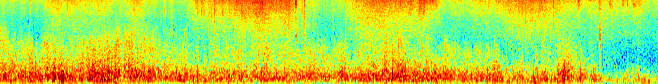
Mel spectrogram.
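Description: Wind buffeting the camera's microphone: a loud, low rumble that eases off just before the end.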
